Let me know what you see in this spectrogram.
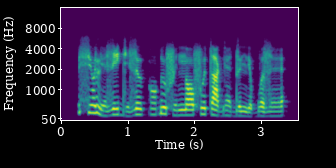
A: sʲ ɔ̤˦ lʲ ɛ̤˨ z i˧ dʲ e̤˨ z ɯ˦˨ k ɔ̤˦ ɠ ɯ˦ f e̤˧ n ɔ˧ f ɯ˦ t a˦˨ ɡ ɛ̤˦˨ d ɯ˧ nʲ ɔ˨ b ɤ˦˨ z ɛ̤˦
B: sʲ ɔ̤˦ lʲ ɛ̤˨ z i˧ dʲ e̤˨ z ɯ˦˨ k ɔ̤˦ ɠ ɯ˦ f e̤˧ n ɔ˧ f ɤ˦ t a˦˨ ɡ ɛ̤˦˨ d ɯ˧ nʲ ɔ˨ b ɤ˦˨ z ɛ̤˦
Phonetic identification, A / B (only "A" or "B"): A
